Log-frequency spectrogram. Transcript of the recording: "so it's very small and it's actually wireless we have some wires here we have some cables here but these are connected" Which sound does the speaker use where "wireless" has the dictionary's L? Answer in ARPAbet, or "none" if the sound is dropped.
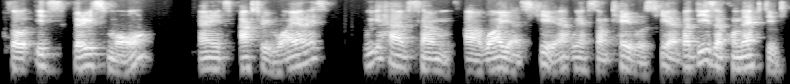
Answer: none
